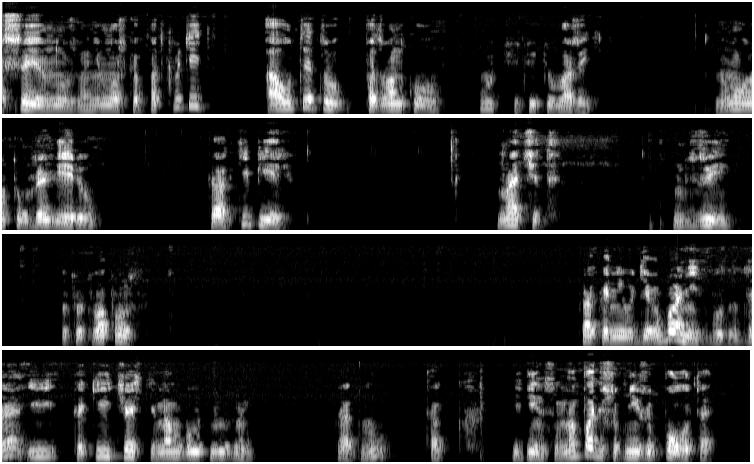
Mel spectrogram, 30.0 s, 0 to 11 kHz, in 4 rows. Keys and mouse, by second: 1.4 click, 2.0 click, 3.3 r, 4.5 click, 5.3-8.0 middle drag, 10.5 middle click, 11.6-12.5 middle drag, 13.9 g, 15.6-16.8 middle drag, 18.1 r, 19.1 click, 19.8 g, 22.5-23.6 middle drag, 24.6-26.0 drag, 27.1 KP_1, 29.5-29.9 drag.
